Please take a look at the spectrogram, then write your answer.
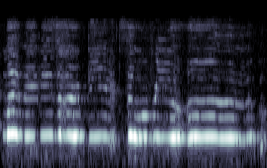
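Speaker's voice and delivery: half-sung, weepy happy crying; ugly crying. Retold or imitated. Showing viewers how she cried at the heartbeat, high weepy sobbing. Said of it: "I was in there like this".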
